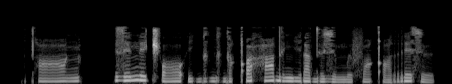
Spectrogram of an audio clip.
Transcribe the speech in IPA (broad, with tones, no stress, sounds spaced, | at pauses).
t̪ʰ ɑː˧˥ ŋ | z e˧˥ n e˧˥ t͡ʃʼ ɔː˩˧ ʔ i˩ ɡ ʏ˧ ɡ ʏ˩˧ ɡ ɘ˩ qʼ u˧ h ɑ˧˥ d̪ e˩˧ ŋ i˧ ɾ a˩˧ d̪ ʏ˩˧ z ʏ˩ m ɘ˩ f ɑ˩˧ qʼ ɑ˩ r e˥ s ʏ˩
